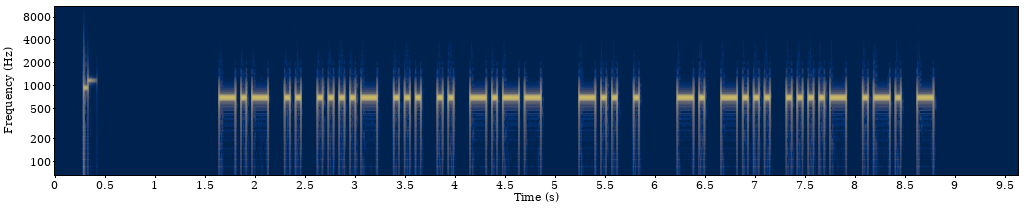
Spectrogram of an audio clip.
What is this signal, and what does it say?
Morse code, heard as a keyed tone, about 21 wpm, 700 Hz. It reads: KI4SIY DE NB4RT
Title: USA Callsign DE Callsign 22wpm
